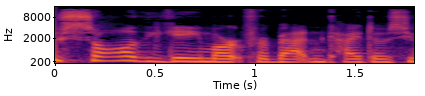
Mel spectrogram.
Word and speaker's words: Baten Kaitos: It's B-A-T-E-N and then K-A-I-T-O-S. Baten Kaitos.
